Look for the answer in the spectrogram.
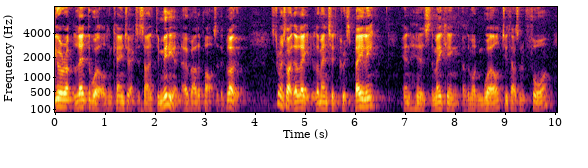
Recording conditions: large echoing room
